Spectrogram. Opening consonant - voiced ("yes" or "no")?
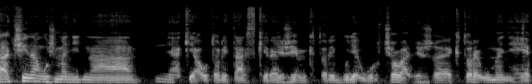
no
